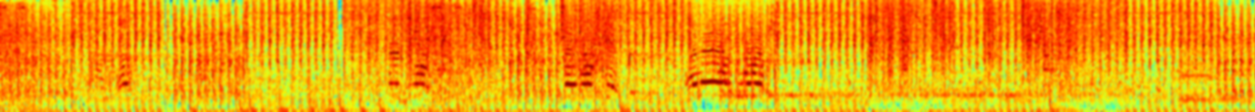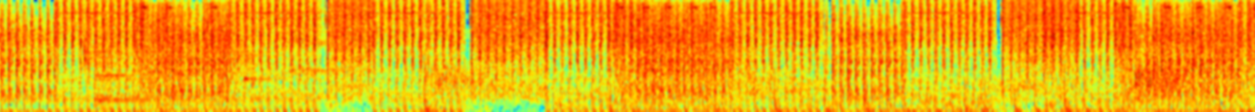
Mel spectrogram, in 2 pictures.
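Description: Sustained automatic gunfire from several firearms, rapid shots running together almost without a break, with a couple of brief lulls past the two-thirds mark.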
